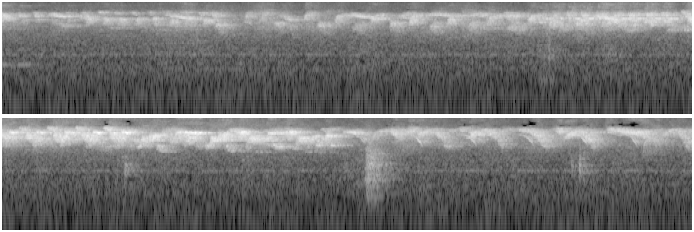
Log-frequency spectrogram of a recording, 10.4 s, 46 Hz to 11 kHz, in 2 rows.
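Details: A two-year-old captive skylark, recorded 18 April 2023, pours out a continuous, high, rapid warbling song of trills and chirps, with a few sharp clicks in the background.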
